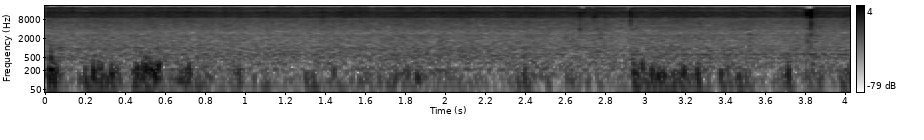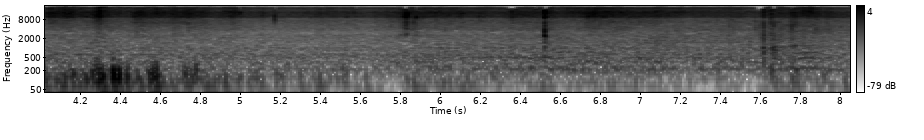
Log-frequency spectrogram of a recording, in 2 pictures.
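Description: Honey bees buzzing in a low hum on hive frames during a hive inspection, with rustling and handling noises, a few soft thumps, close to the microphone. Buckfast bees.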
